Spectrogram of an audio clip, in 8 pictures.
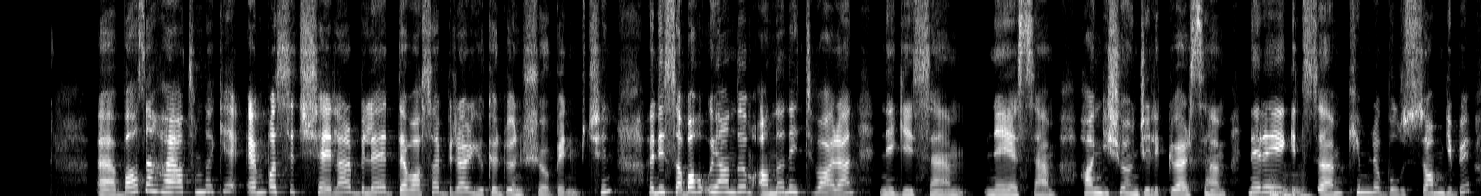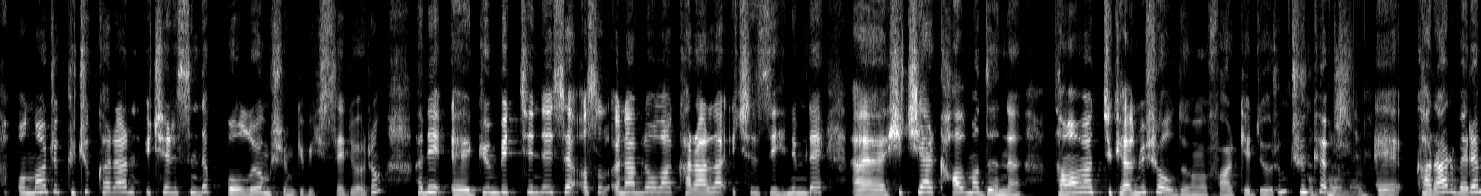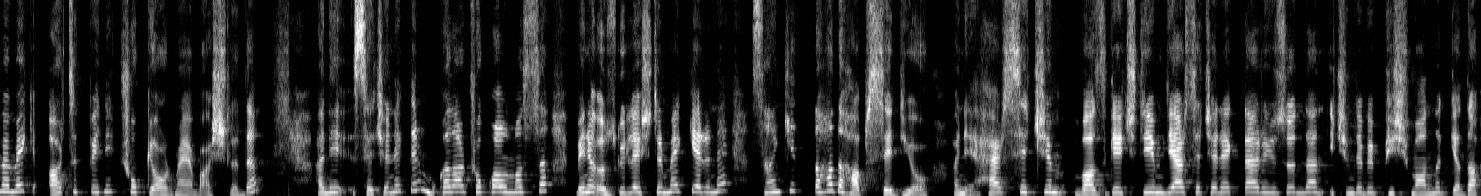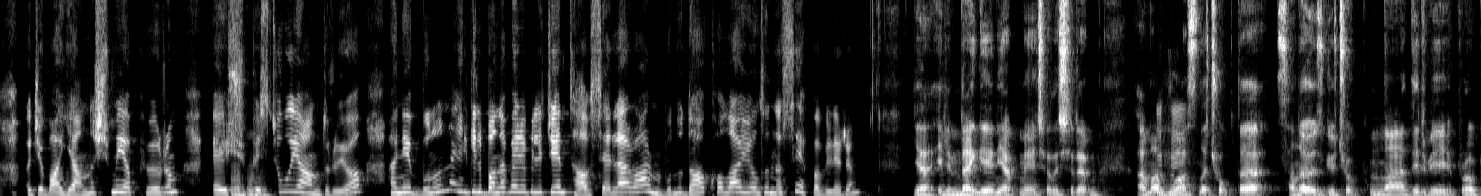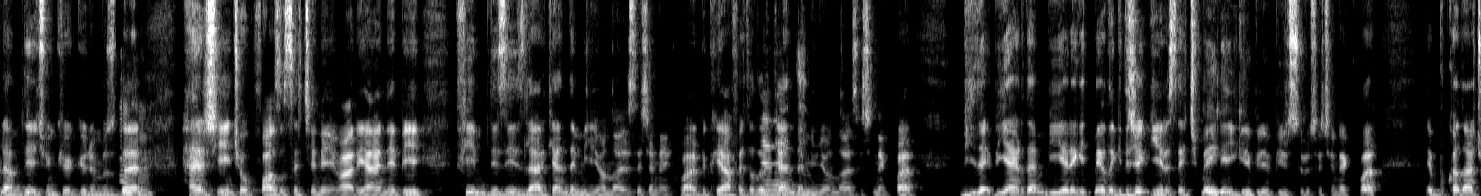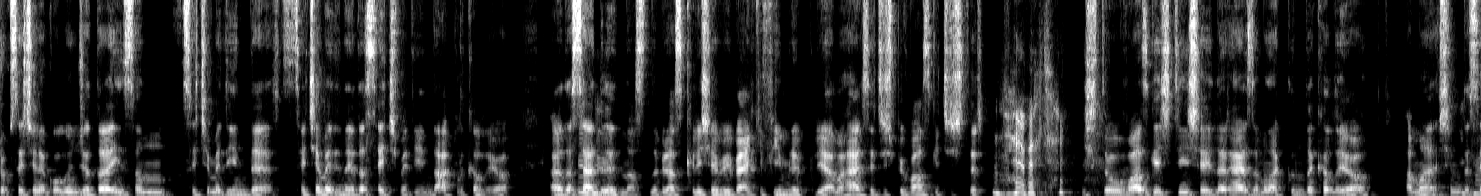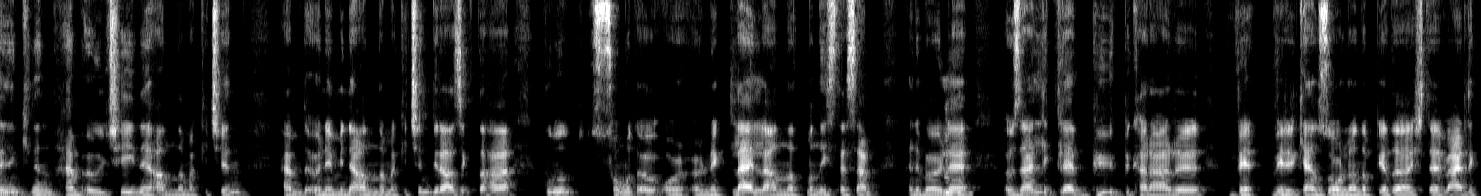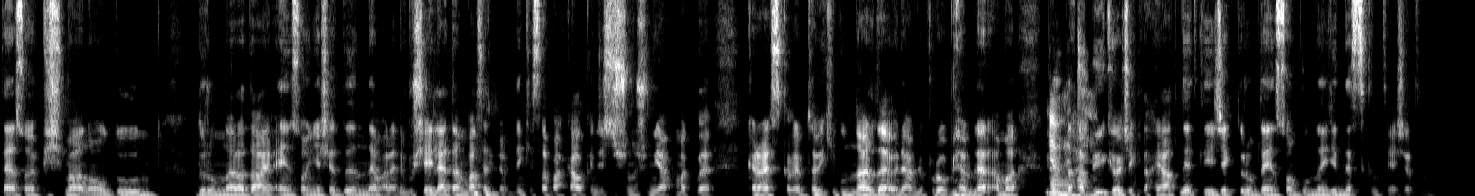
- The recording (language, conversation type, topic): Turkish, advice, Seçenek çok olduğunda daha kolay nasıl karar verebilirim?
- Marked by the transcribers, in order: tapping; sniff; chuckle; laughing while speaking: "Evet"; other background noise; laughing while speaking: "problemler"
